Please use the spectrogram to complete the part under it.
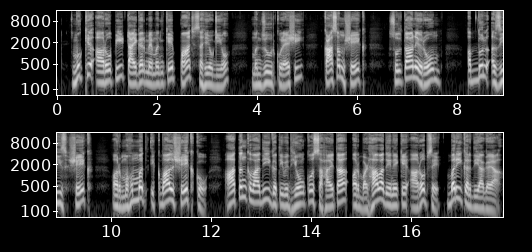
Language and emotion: Hindi, neutral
